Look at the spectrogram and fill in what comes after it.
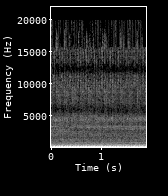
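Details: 2013 Dodge Charger idling after a water pump replacement while the cooling system is being bled. It is a steady, smooth low idle with an even rumble and no knocks, squeals or ticks, so the engine is running normally.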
